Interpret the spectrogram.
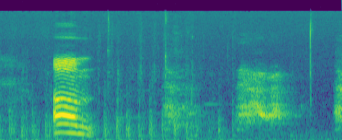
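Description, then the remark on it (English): A dog gives one loud bark, followed a couple of seconds later by a fainter, rougher bark-like sound, with muffled voices murmuring in the background. “Bark, bark, bark, bark, bark, bark, bark, right at you.”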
